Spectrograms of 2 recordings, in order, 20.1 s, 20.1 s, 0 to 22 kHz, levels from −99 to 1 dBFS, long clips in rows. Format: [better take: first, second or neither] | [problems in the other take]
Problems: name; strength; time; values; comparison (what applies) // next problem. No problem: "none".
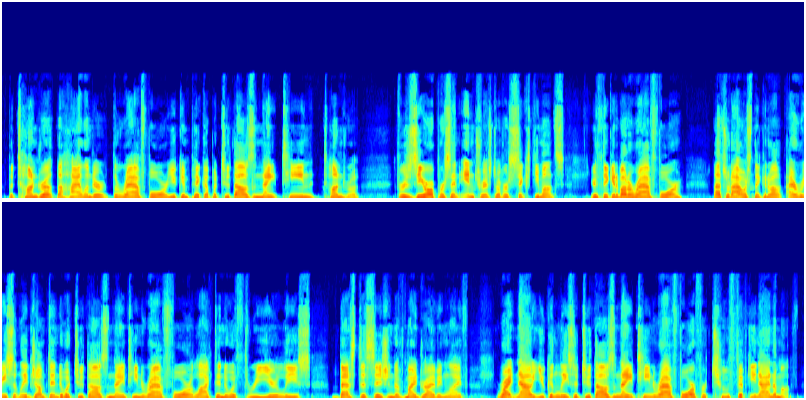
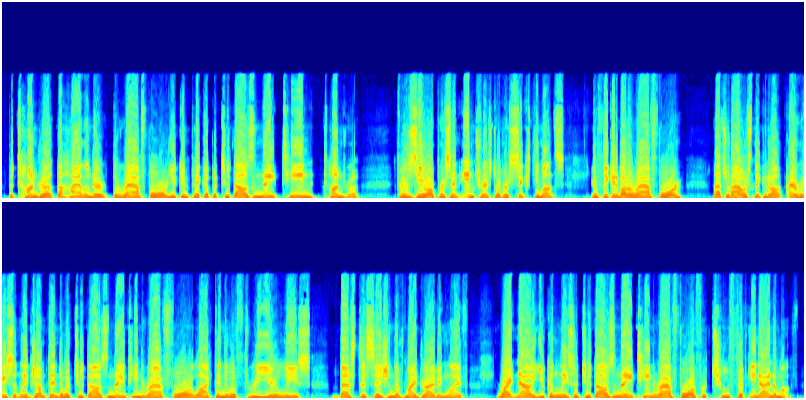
first | distortion; heavy; 17% of the sound clipped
